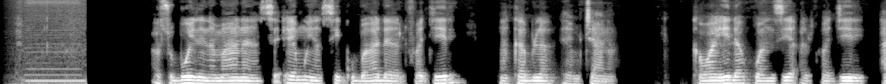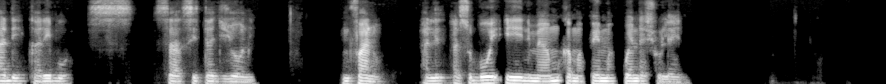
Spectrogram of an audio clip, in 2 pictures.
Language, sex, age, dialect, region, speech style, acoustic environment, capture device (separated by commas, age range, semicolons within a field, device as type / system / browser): Swahili, male, 25-34, Kenya - Kitui, Kenya, relaxed, silence, desktop / Windows / Chrome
